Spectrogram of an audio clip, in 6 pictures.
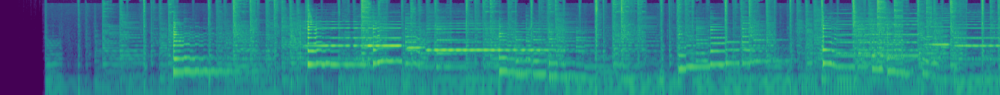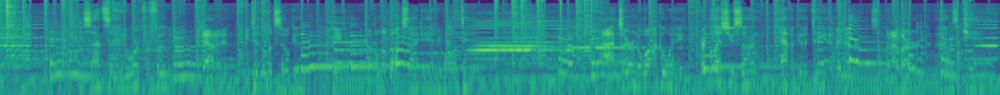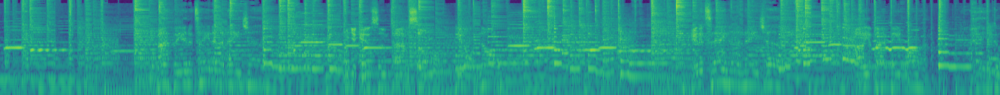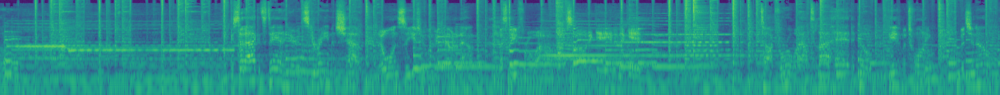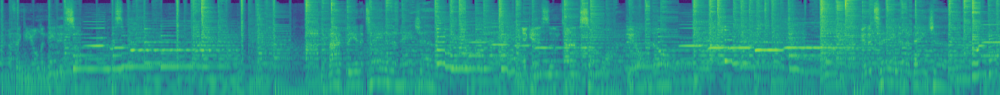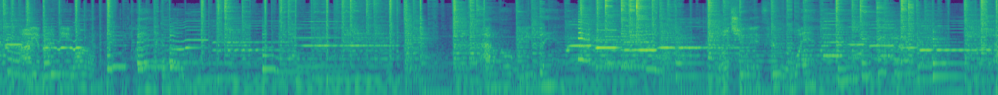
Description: came across live in the store.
